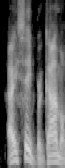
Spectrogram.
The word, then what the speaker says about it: Bergamo: I say Bergamo because I'm Italian, but it's Bergamo. Yeah, right? I've been hearing Bergamo, but yeah, I have too. I like Bergamo. I think it should be Bergamo.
